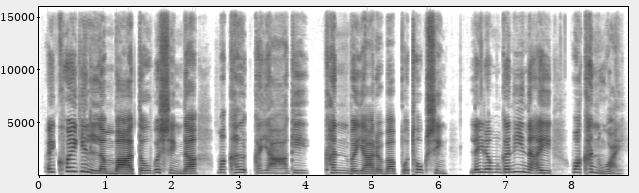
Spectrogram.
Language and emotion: Manipuri, fearful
